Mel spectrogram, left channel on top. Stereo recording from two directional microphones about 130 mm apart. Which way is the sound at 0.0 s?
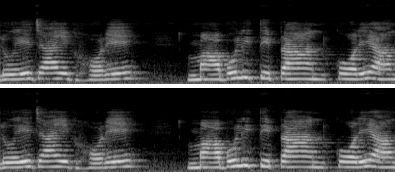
25° right (ahead or behind).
